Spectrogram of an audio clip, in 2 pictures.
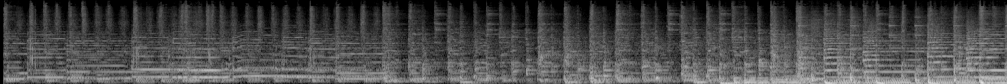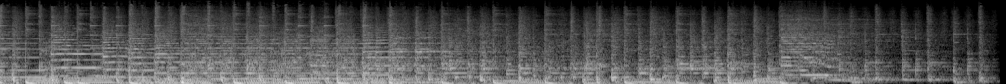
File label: BGM; Fruit King; CQ9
